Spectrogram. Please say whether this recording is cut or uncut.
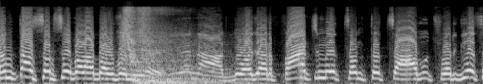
cut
